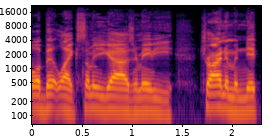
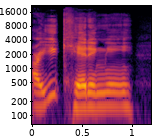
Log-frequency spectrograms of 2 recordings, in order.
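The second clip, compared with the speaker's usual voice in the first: mock small, odd, disappointed little voice; 3 semitones higher than usual. Contrasting a winner's reaction with their own card wins: mock-disappointed weird little voice. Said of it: "in like kind of like a weird little voice, like I'm a little bit disappointed".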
